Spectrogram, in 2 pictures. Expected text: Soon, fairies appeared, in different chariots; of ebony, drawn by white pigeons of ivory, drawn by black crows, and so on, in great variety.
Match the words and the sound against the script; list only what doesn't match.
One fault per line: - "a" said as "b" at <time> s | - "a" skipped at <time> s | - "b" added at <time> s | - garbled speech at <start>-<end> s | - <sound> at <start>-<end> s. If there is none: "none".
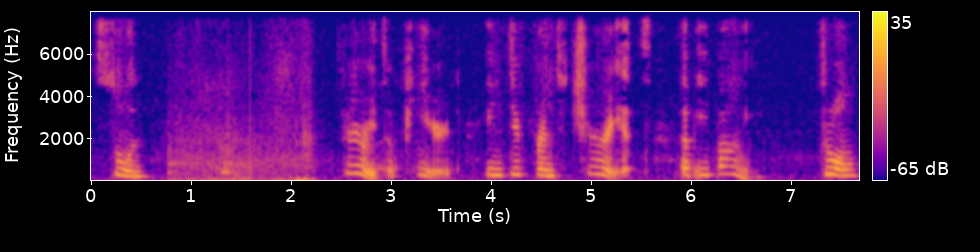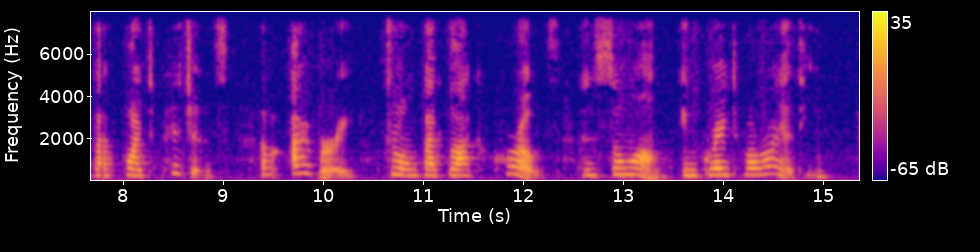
- bark at 0.8-2.3 s
- dropout at 7.8-7.8 s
